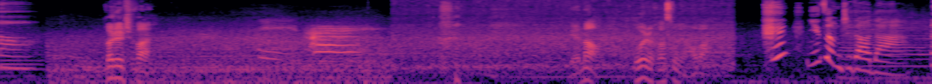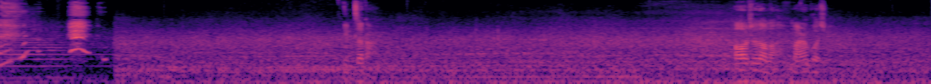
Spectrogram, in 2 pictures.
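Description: A young man talks on a phone.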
